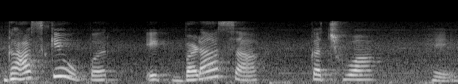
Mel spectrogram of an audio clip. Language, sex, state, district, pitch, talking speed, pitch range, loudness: Hindi, female, Madhya Pradesh, Dhar, 220 Hz, 105 wpm, 205-260 Hz, -16 LUFS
